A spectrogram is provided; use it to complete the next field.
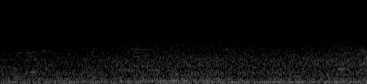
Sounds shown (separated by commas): truck engine accelerating, truck wheels rolling, people talking, truck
